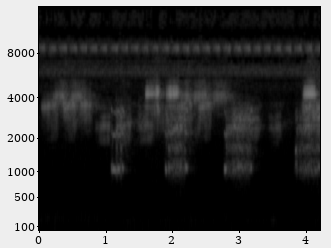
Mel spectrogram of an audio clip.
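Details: Frogs chorusing through a Bali jungle, loud rasping croaks overlapping, several carrying a deeper nasal note beneath the harsh upper tone, bursts arriving every half second or so over a constant thin high hum.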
